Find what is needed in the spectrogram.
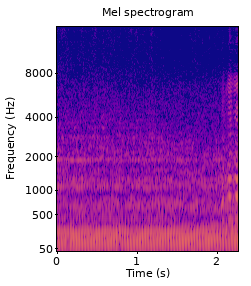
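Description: A steady low mechanical hum, like a running engine, with a couple of faint knocks in the first second.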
